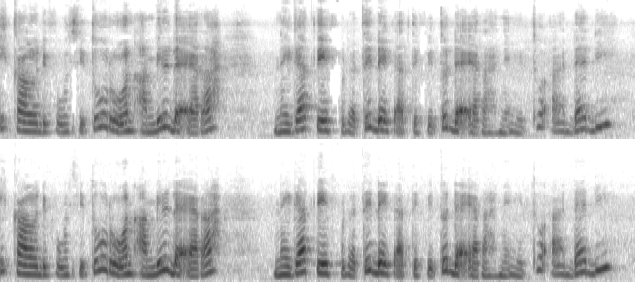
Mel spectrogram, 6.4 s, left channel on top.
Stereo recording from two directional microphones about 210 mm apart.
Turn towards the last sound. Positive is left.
turn(degrees=-25)  # may be behind; listen again after turning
